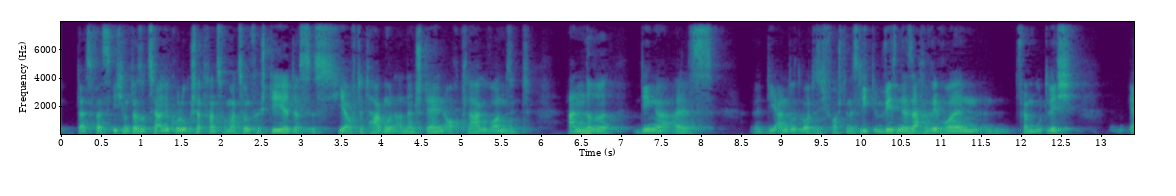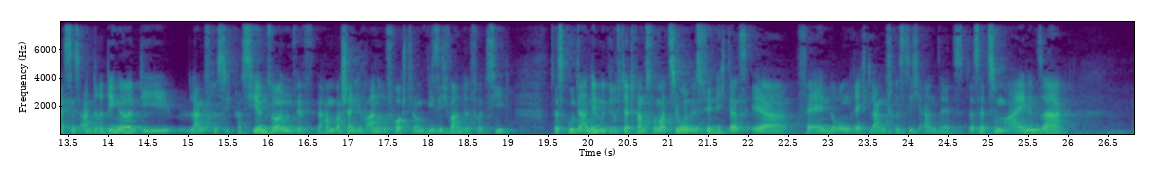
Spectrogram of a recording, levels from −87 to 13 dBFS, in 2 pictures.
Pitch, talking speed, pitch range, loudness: 105 Hz, 170 wpm, 100-120 Hz, -20 LUFS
